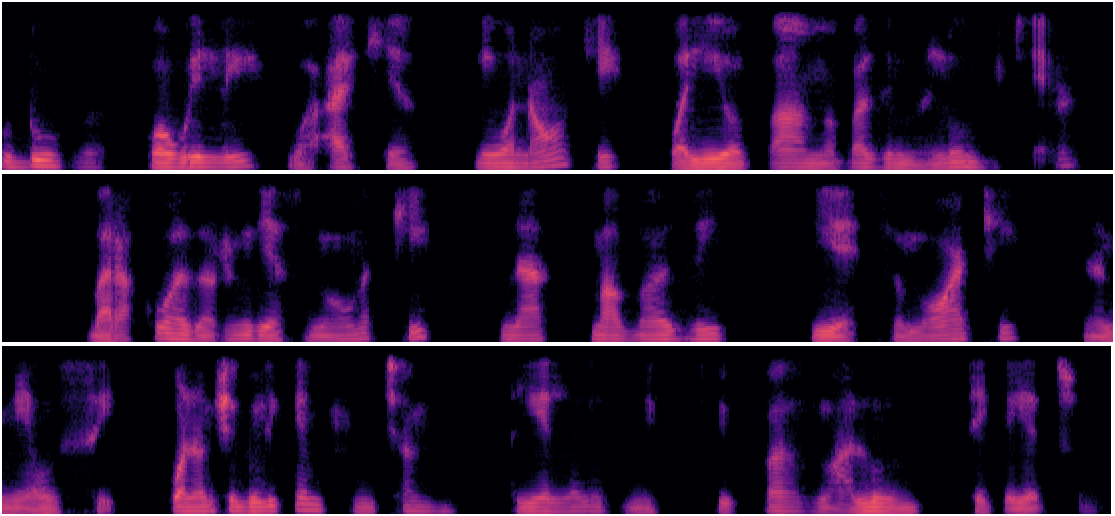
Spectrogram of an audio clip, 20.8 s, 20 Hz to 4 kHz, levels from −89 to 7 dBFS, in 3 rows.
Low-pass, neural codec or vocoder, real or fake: 3.6 kHz; codec, 16 kHz, about 1 kbps, DyCAST, with the encoder's durations; fake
